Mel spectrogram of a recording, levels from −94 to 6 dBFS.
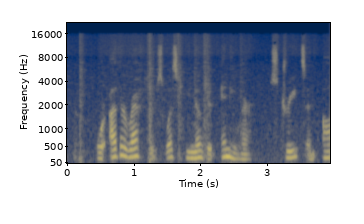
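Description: Throughout this speech recording, the background sinks in the gaps and creeps back up under the talking. These are noise suppressor artifacts: the processor pulls down bands it judges to be steady noise by about 17 dB, frame by frame, against room noise sitting about 16 dB below the speech. Between 1.23 and 1.51 s part of the speech itself goes faint and swallowed, dipping by up to about 14 dB over roughly a tenth of a second in total. That is speech cut by the noise suppressor, which mistook those quieter speech components for background and turned them down along with it.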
